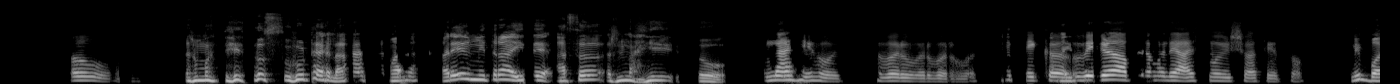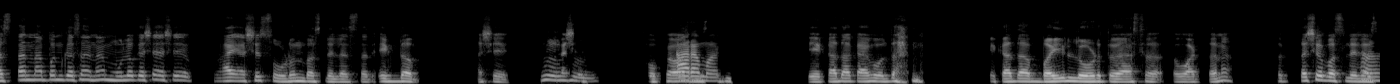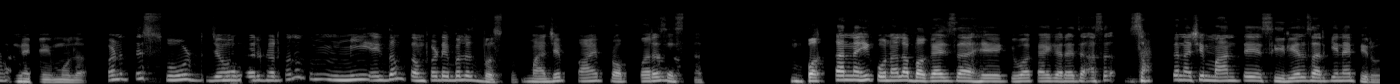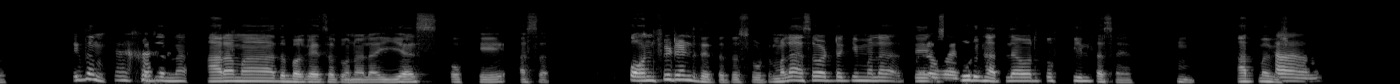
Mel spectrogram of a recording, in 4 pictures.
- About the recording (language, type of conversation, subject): Marathi, podcast, तुमच्या कपड्यांच्या निवडीचा तुमच्या मनःस्थितीवर कसा परिणाम होतो?
- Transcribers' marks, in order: other noise; laughing while speaking: "तर मग ते तो सूट आहे ना, मला"; chuckle; other background noise; chuckle; in English: "कम्फर्टेबलचं"; in English: "प्रॉपरचं"; chuckle; in English: "कॉन्फिडेंट"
